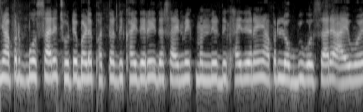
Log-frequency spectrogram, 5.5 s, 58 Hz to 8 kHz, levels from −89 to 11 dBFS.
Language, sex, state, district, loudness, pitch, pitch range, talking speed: Hindi, female, Chhattisgarh, Raipur, -15 LUFS, 255 Hz, 245-260 Hz, 320 wpm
